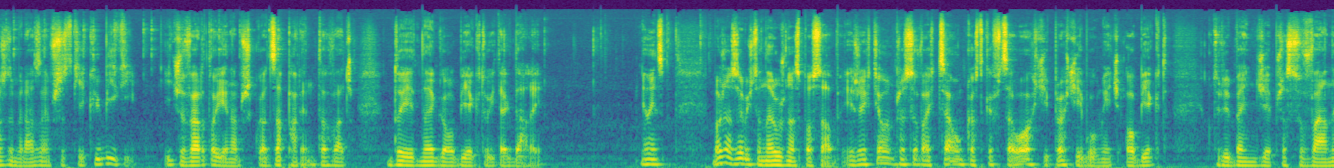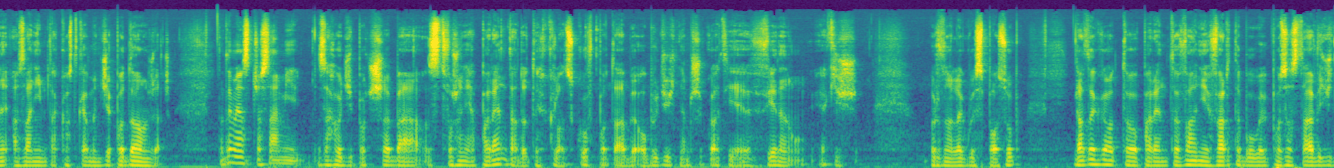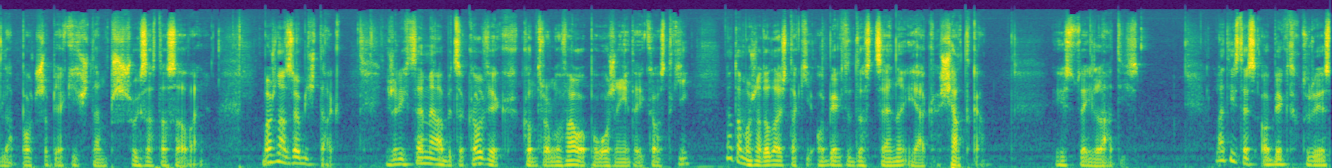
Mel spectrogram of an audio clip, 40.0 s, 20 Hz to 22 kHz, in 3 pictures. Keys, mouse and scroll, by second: 4.4-7.2 middle drag, 7.0 Tab, 7.6-11.1 middle drag, 7.9 Tab, 16.5-18.2 middle drag, 18.4-20.8 right drag, 27.9-29.7 middle drag, 29.7 Tab, 30.9 KP_1, 32.3 KP_5, 33.9 KP_5, 35.1 shift+a, 38.8-40.0 middle drag.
